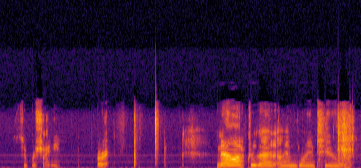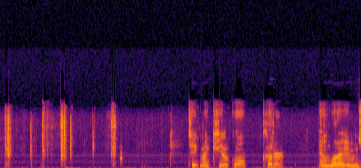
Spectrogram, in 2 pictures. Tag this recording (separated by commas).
inside a small room, Speech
